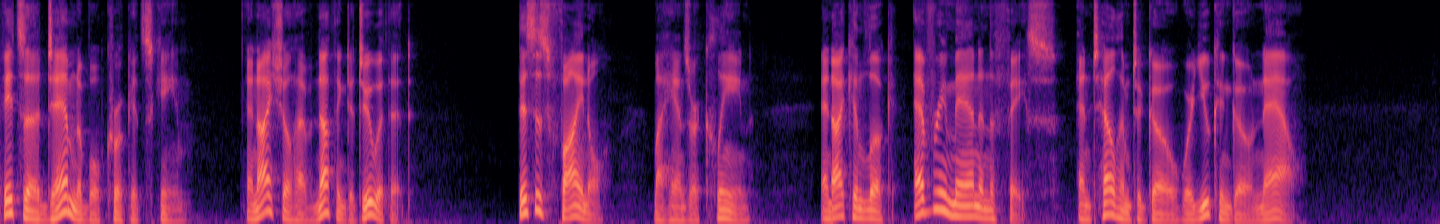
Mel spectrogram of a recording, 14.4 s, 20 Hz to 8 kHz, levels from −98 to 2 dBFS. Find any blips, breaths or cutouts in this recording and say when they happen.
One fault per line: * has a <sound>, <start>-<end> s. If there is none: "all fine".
all fine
